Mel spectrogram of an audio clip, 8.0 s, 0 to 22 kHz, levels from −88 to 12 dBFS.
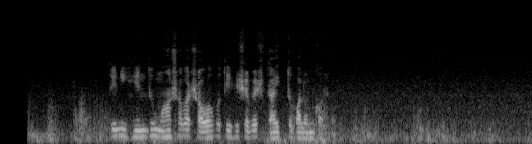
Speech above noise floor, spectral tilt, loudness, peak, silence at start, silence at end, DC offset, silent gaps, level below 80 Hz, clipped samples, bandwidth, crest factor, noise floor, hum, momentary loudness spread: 26 dB; -9 dB/octave; -26 LUFS; -8 dBFS; 0.4 s; 0 s; under 0.1%; none; -48 dBFS; under 0.1%; 7.2 kHz; 20 dB; -51 dBFS; none; 23 LU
